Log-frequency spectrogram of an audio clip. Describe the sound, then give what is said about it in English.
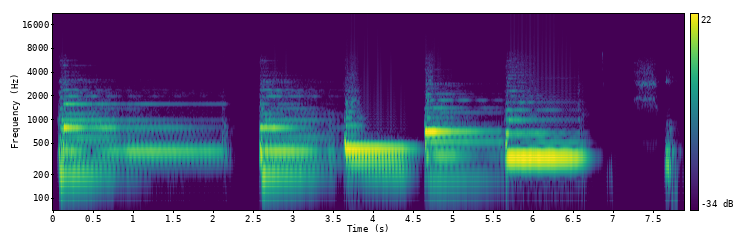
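A string quartet opens Beethoven's Große Fuge (Grand Fugue) with an imperious gesture: a long, loud held note, then several forceful sustained notes separated by brief pauses, ending with a few faint trailing sounds. “One is in the Beethoven string quartet, which we call the Große Fuge, the Grand Fugue, the Great Fugue, which starts with this very imperious gesture.”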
